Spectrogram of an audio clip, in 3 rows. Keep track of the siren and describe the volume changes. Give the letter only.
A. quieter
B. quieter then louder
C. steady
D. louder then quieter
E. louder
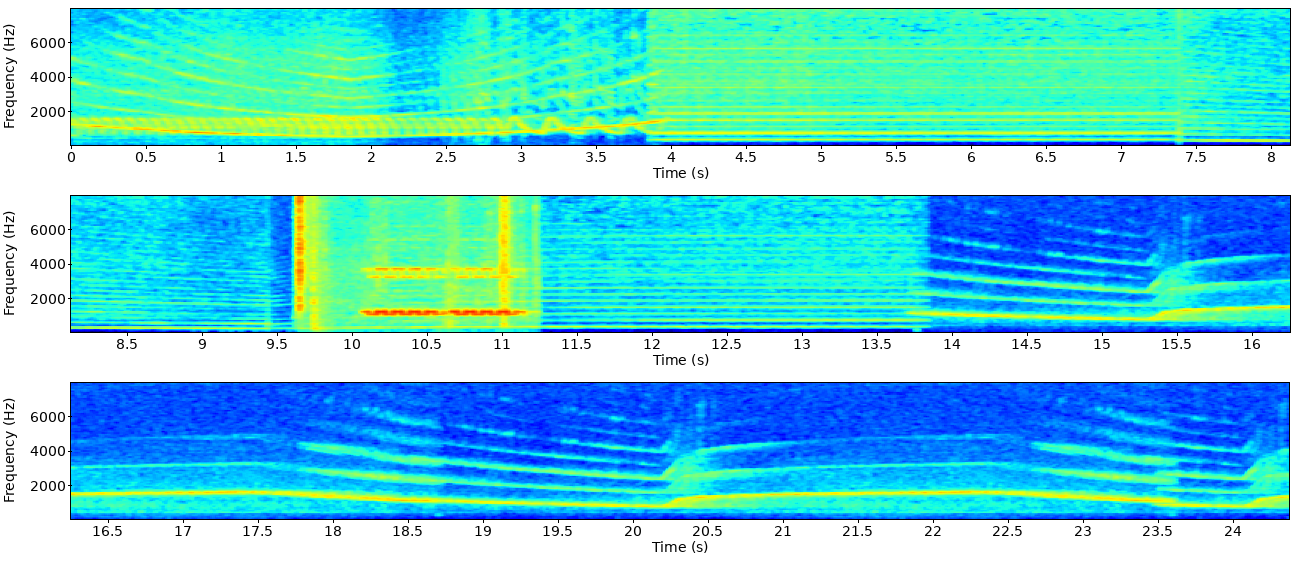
A.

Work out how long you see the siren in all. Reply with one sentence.
You can hear the siren for 24 seconds altogether.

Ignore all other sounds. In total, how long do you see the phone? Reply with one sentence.
You can hear the phone for 2 seconds altogether.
